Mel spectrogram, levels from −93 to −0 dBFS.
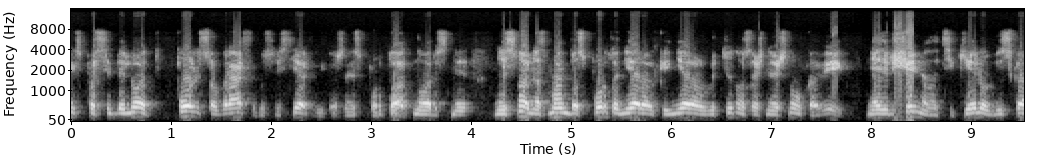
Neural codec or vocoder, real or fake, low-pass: none; real; 14.4 kHz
